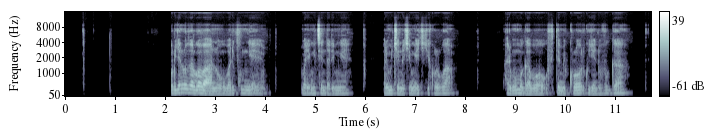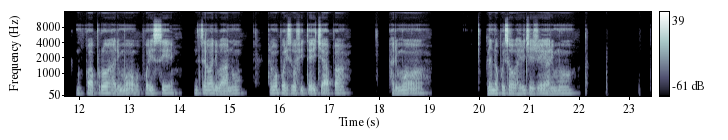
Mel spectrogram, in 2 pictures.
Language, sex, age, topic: Kinyarwanda, male, 18-24, health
